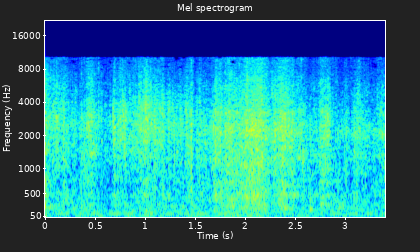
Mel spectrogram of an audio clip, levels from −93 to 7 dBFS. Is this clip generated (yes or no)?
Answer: no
